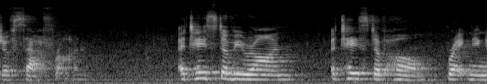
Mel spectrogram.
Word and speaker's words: Iran: over and over again how to properly pronounce the word Iran. Iran Iran where no it's Iran. E no a no e.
